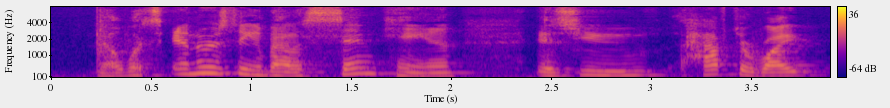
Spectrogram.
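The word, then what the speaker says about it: cinquain: a syn can now what's interesting about a sin can is you have to write you have to know what syllables are and syllables are kind of like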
